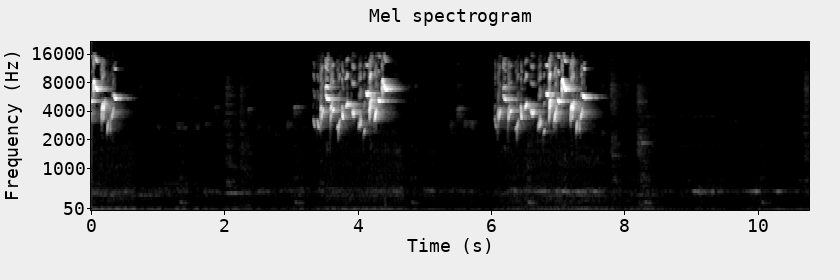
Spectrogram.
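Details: European goldfinch singing two bursts of high, tinkling twitters and chirps a few seconds apart, with quiet pauses and a faint steady hum in between.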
